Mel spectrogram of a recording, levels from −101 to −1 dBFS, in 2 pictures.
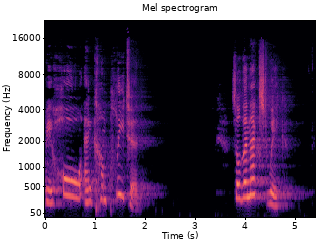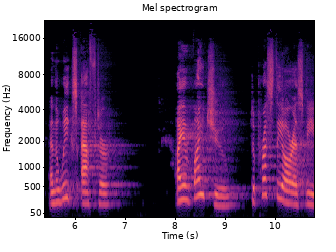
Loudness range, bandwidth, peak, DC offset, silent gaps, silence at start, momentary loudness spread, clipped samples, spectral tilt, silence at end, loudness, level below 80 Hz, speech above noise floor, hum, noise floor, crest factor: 5 LU; 17 kHz; -12 dBFS; under 0.1%; 2.49-2.64 s, 2.71-3.34 s, 7.44-7.65 s; 0 s; 14 LU; under 0.1%; -2.5 dB/octave; 0 s; -33 LUFS; under -90 dBFS; 39 dB; none; -72 dBFS; 24 dB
